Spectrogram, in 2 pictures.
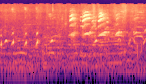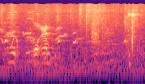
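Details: A litter of five puppies, one white, whines in dense, overlapping bursts. Some cries are harmonic and rise and fall; others are sharper, higher squeals. Soft background rustle runs throughout.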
